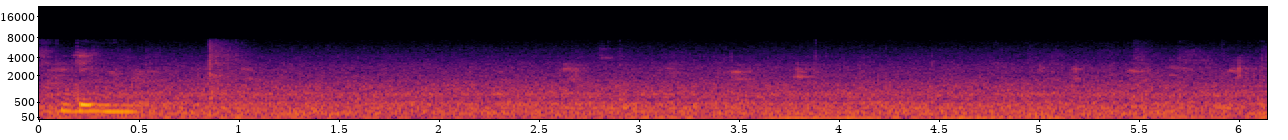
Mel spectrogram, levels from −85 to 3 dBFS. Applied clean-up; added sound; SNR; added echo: none; Sink (filling or washing) + Fixed-wing aircraft, airplane; 15 dB; none.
